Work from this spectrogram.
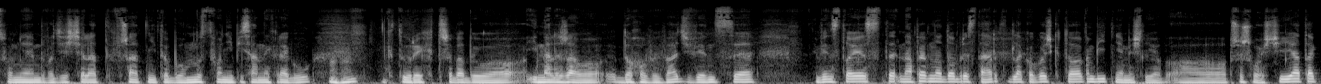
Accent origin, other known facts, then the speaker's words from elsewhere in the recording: Nysa, Opole Voivodeship, Poland; born there; now in Częstochowa, Poland; w Gdańsku powróciłem do Częstochowy, bo tam mam centrum życiowe, aczkolwiek urodziłem się w Nysie w ogóle. To jest też długa historia, że ja tak migruję po tej Polsce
